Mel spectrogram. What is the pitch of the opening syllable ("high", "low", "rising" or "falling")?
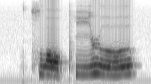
low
